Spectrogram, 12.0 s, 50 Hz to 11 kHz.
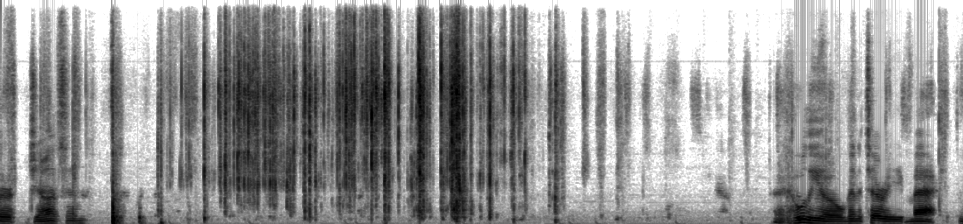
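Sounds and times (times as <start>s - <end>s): foil wrapper crinkling: 2.0s - 7.1s.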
